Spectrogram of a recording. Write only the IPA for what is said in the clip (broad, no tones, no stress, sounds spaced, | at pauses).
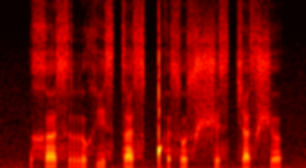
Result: x ɜ s r ʊ x i s t æ s ǃʰ ə s ʊ s ʃ ɪ s c æ s ʃ ə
